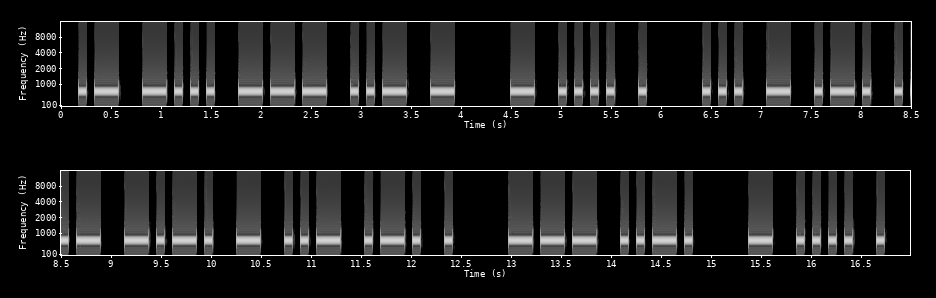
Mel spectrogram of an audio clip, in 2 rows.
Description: Morse code, heard as a keyed tone, about 16 wpm, 700 Hz. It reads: ABOUT THE STRUCTURE OF THE
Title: Sentences from Top 1000 Words - Review Part 6 - 15wpm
